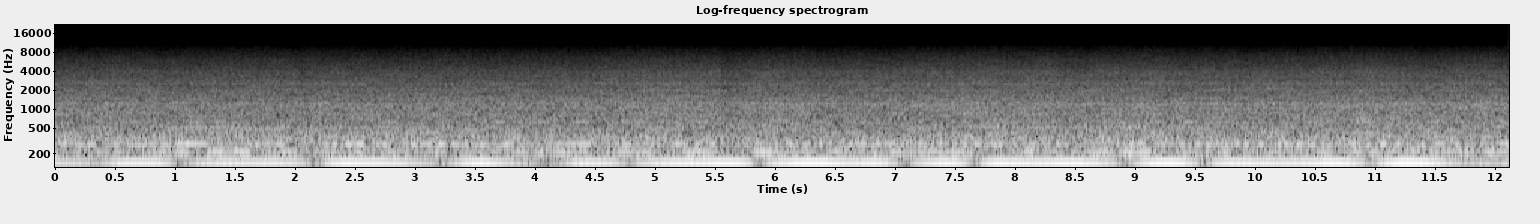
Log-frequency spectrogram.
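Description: An aircraft engine drones loudly with a steady, pulsing throb.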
